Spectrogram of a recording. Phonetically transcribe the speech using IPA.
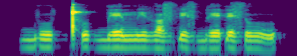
b u ǃʼ u ɡ͡b e m i ð ɒ z ɗ i z b e ɗ e z ɾ u

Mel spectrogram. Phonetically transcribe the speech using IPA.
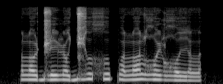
lˠ ʊ ɖ͡ʐ i ɭ ɔ d͡ʑ ʊ x ʊ p ʊ lˠ ʊ lˠ ʁʷ i ɭ ʁʷ i lˠ

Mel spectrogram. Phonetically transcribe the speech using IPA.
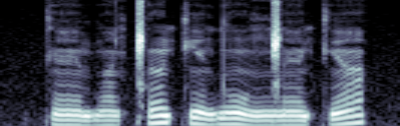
k ɛ̃ b ã ǁ ə̃ kʲ ɛ̃ d õ ŋ͡ǁ ɛ̃ kʲ ã

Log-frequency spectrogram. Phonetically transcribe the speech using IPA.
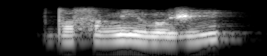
d y sˤ ʉ ŋ ĩ ð õ ʒ i

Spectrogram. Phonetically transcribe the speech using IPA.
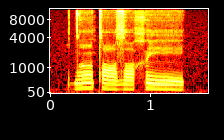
dˤ õ tˤ a zˤ e χ ẽ

